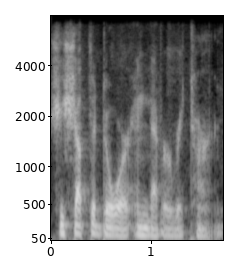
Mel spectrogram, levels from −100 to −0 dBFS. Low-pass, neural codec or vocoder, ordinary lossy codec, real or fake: 7.2 kHz; none; Opus, 64 kbps; real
